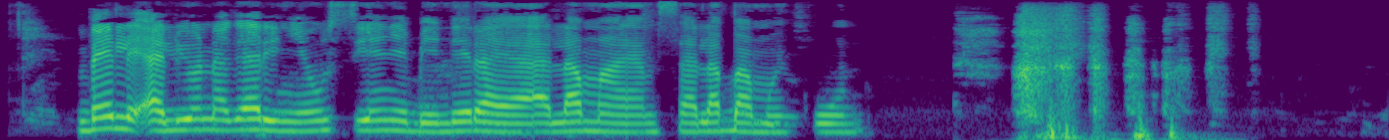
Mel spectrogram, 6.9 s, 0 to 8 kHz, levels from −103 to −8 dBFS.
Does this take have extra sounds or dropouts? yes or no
yes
